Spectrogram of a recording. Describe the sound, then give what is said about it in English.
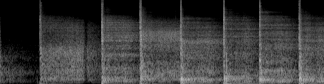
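A hammer strikes wooden pegs seven times in an uneven rhythm, each sharp knock followed by a brief rattle, with no one speaking; a hands-on activity in the Building Rogers exhibit at the Rogers Historical Museum. “Hammering wooden pegs is just one of several hands-on activities that make up the new Building Rogers exhibit at the Rogers Historical Museum.”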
